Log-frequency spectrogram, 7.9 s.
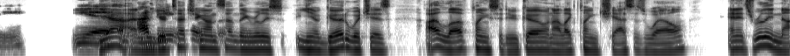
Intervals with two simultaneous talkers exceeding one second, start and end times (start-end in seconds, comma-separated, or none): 1.0-2.5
